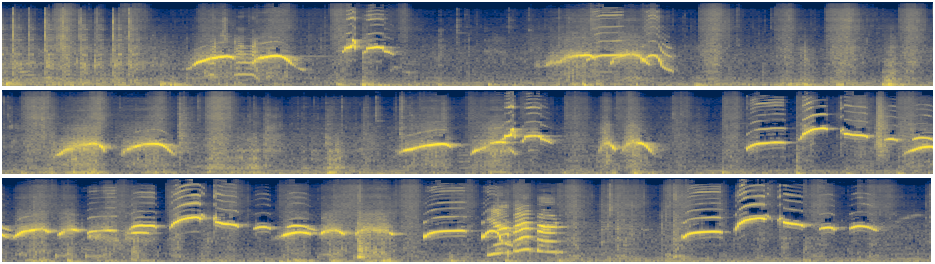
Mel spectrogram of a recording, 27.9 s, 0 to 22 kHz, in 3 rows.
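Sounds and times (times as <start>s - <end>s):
bird whistling: 1.9s - 4.0s, 5.4s - 6.8s, 13.3s - 15.8s, 16.7s - 23.7s, 25.4s - 27.9s.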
